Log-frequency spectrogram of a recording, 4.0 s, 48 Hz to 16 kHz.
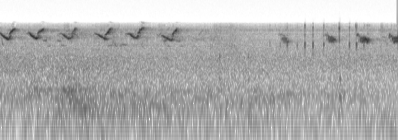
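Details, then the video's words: Early April morning, 2011, in Arlington, Virginia: a nearby bird gives a string of high, slurred, two-part notes in quick succession, then a pause and a few scattered chips, over steady street noise. "Bird Singing for me"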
